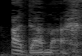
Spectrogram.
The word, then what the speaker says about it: Adama: hello everybody hello everybody this is adama or as many have corrected me adama that's the correct way to say it um i'm here excited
